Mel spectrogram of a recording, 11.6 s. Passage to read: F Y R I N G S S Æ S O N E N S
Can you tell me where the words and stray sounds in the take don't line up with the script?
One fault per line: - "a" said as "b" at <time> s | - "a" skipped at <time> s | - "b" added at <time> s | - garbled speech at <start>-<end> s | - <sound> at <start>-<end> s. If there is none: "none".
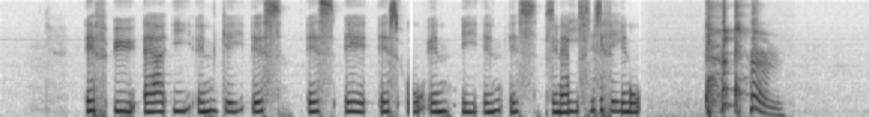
- dropout at 5.4-5.5 s
- garbled speech at 7.2-8.5 s
- cough at 9.4-10.5 s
